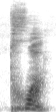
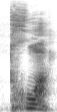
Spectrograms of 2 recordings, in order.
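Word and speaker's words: trois: 3. 3. Tout va ? Le O et le I ensemble font le son "wa".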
